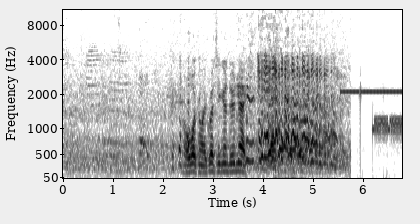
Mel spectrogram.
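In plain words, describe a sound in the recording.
A crowd chatters and laughs nearby.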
